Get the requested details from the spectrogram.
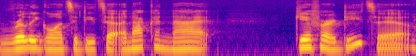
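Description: A woman with an American accent and vocal fry speaks very deep and low at a moderate pace on a very clean recording with a silent background. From South Side of Richmond, Virginia, US South. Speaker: podcast co-host. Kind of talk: casual chat.

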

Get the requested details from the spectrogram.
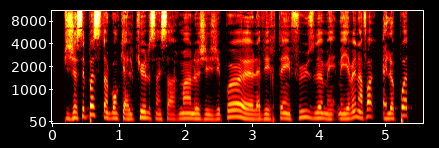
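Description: A man with a Quebec accent talks very fast, with hardly any pauses, ordinary pitch variation and a fairly high pitch, on a very clean recording with a silent background. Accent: Québécois French. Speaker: comedian. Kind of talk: casual chat.

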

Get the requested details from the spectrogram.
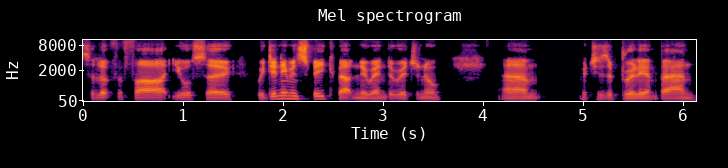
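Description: Against a quiet background, a man with a British accent talks with ordinary pitch variation. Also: fairly low pitch for a man, moderate pace. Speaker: podcast host.

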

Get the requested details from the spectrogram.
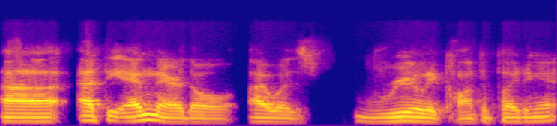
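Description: The man's voice sits at a fairly low pitch and has a dark, mellow tone. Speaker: podcast host. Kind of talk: casual interview chat. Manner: outgoing and loud.

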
